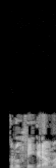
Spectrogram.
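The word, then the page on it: crucigrama: español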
